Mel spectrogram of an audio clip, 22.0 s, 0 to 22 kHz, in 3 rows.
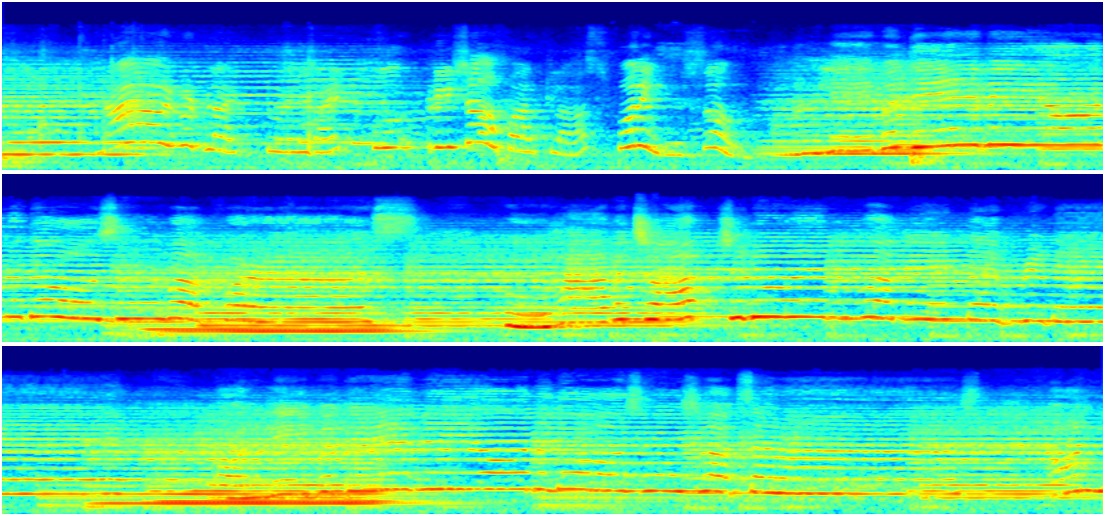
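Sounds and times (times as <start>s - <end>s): instrumental accompaniment: 0.0s - 4.2s, 4.9s - 22.0s
girl singing slow song: 10.7s - 15.5s.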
